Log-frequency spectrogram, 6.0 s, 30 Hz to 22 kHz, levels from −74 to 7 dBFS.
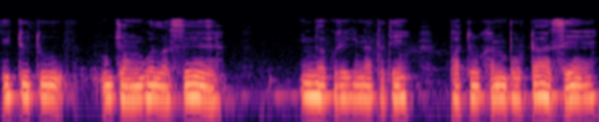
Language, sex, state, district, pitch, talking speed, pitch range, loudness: Nagamese, male, Nagaland, Kohima, 110 Hz, 90 wpm, 110-120 Hz, -16 LUFS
